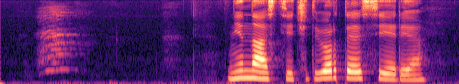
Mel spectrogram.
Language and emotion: Russian, neutral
